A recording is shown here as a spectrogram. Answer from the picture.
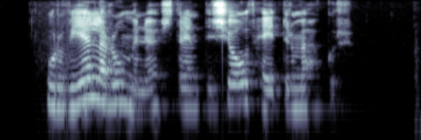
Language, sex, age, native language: Icelandic, female, 30-39, Icelandic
